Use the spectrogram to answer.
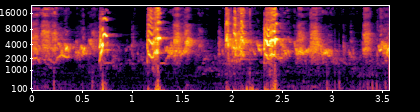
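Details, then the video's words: Playful lovebird chatter: bright, buzzy squeaks and chirps pour out in several loud bursts separated by short lulls, with rustling clicks mixed in beneath the calls. "Lovebirds agapornis sounds | Relaxing Sounds of Singing, Playing, and Talking Parakeets"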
